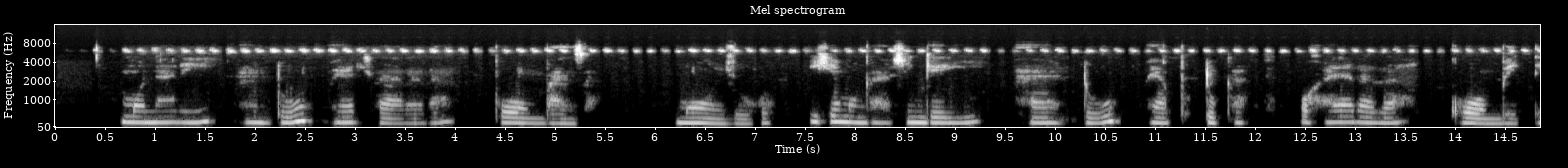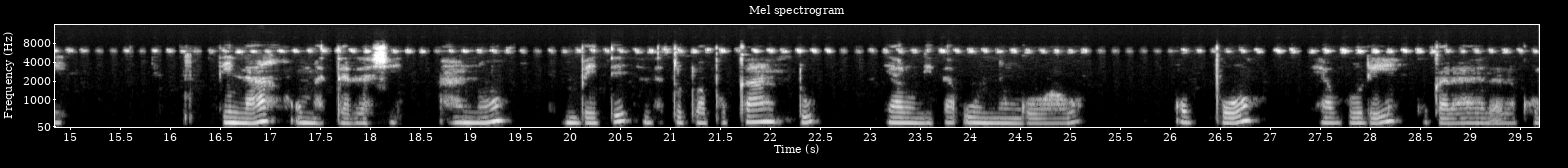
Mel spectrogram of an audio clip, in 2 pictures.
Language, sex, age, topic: Oshiwambo, female, 25-35, finance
